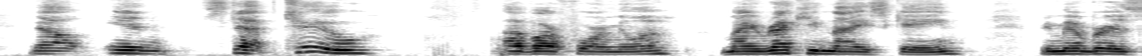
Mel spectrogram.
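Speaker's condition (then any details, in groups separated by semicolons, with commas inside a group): No condition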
